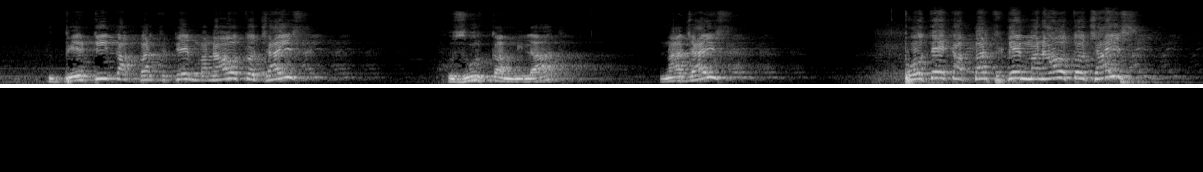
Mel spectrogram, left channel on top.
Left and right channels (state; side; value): silent; right; digital silence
